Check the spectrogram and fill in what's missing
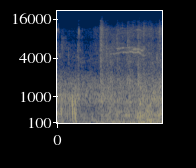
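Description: Show pigeons in a show area give soft, low coos over a steady background hum, faint and close, with no talking.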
